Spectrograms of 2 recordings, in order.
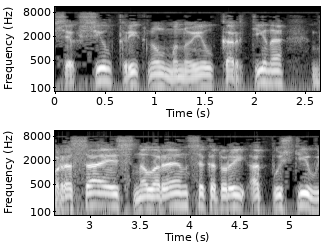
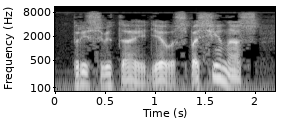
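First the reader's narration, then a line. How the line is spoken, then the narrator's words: Desperate exclamation. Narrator (Russian): воскликнула Долорес в отчаянии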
